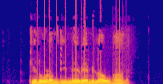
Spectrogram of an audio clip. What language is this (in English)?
Phalura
